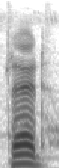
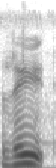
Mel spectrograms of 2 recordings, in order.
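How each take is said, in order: First: The vowel is short, like in 'bed'. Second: The vowel is long, like in 'seed'. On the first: The speaker calls it right. "से हम करते हैं रेड" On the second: The speaker calls it wrong. "इसे रीड pronounce नहीं करते हैं"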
